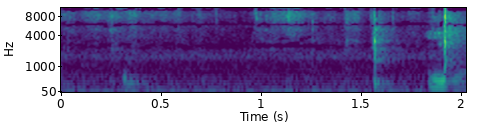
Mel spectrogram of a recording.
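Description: Quiet kitchen room tone with two short, sharp clicks near the end, the second louder, from kitchen items being handled while a pasta salad is seasoned.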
